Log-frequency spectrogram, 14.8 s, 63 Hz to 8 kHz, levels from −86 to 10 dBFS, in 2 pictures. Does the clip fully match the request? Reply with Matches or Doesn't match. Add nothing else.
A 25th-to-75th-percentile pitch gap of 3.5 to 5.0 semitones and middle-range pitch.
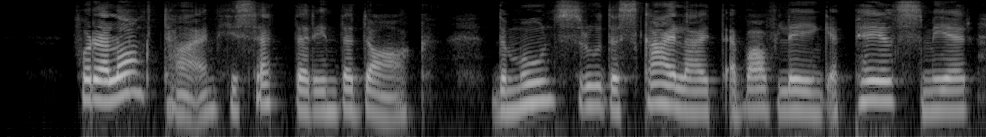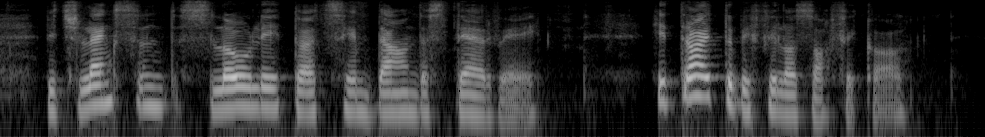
Matches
